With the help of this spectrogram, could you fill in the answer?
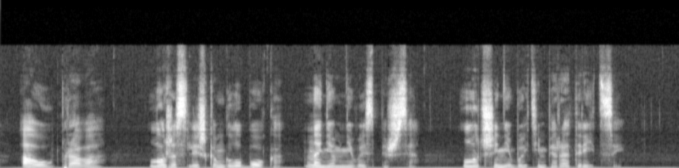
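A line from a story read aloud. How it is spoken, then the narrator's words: Aunt, sighing. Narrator (Russian): Тетя со вздохом сказала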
